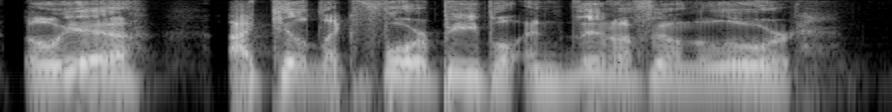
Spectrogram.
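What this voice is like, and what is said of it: Puts on a character voice. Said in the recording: “I don't know why I do the voices. That's just what comes out of me.”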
